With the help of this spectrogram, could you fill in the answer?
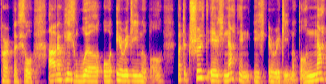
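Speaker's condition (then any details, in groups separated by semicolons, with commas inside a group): Cleft palate; congenital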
